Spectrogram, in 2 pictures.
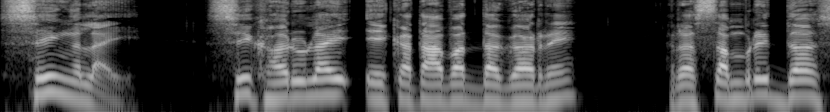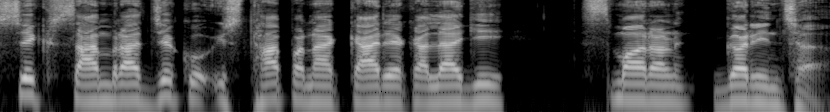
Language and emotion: Nepali, neutral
